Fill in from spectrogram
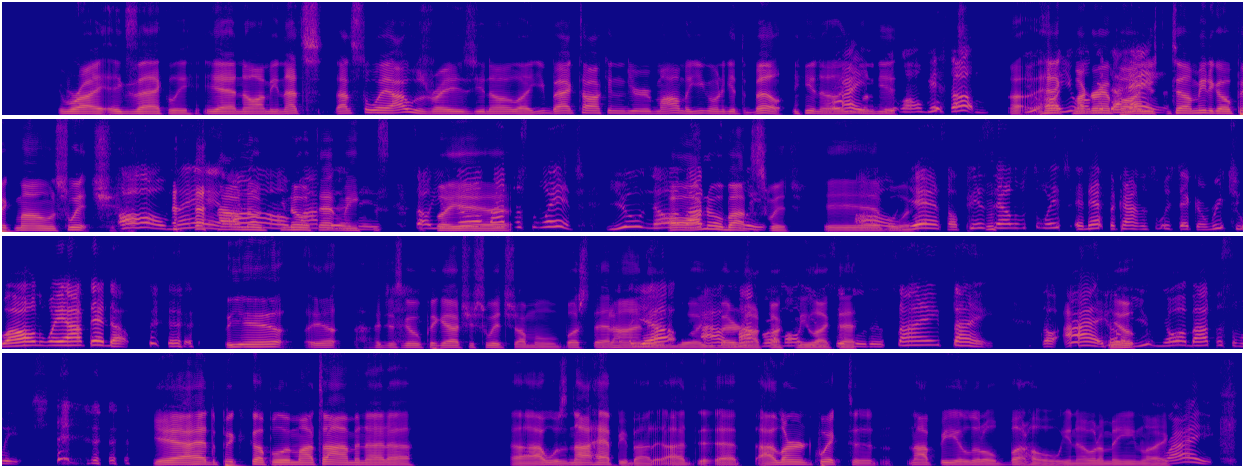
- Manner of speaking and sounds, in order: laughing while speaking: "you"; scoff; laugh; chuckle; chuckle; stressed: "same"; laugh
- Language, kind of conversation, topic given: English, unstructured, Do you think social media has been spreading more truth or more lies lately?
- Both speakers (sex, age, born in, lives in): female, 40-44, United States, United States; male, 40-44, United States, United States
